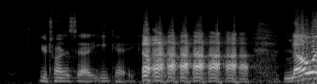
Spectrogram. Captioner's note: laughing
